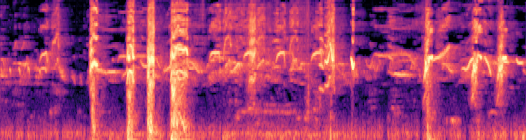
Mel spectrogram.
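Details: Oriental magpie-robin in lively lure song meant to trigger other magpie-robins: dense string of warbled, looping whistles with loud snapping clicks scattered through the phrase.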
